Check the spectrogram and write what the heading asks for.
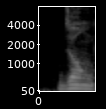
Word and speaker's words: don't: Don't get me wrong. Don't get me wrong. Don't, la T desaparece de don't. Don't get.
